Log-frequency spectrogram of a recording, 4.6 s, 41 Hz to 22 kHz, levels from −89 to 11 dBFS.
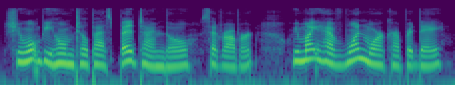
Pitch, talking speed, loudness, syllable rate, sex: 200 Hz, 225 wpm, -18 LUFS, 5.5 syllables/s, female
